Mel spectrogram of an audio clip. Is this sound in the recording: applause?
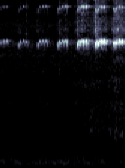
no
